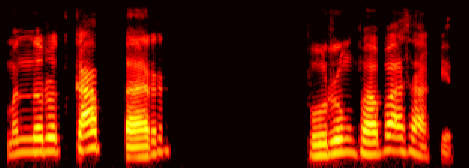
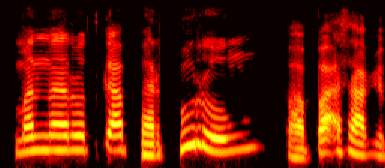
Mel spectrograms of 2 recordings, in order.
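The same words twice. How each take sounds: First: There is a pause right after 'kabar'. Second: There is a pause right after 'burung'. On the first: According to the news, the father's bird is sick. "yang sakit burungnya bapak" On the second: According to rumor, the father is sick. "yang sakit bapaknya"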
